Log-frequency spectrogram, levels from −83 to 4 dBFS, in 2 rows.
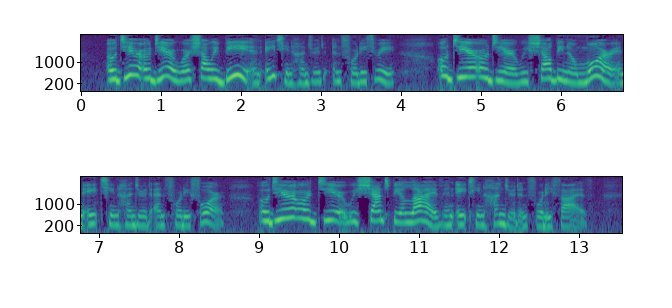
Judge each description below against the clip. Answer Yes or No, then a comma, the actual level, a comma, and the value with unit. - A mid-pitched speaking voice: No, very high, 255 Hz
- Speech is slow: No, average, 190 wpm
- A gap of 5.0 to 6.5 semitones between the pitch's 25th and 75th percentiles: Yes, wide, 5.6 semitones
